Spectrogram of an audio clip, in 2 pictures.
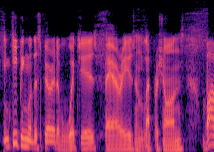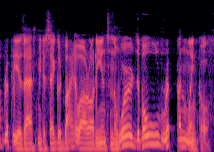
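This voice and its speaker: A man's voice: lowish voice, expressive, moderate pace, a bit bright, low-quality recording. A man hosting a 1940s radio show, narrating from a script in a dramatic, emphatic way.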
